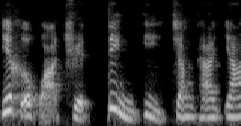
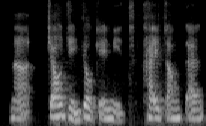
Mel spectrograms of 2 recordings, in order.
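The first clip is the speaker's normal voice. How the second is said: normal talking voice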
